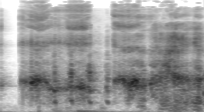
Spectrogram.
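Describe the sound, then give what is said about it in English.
A voice imitates the loud crunching of a big handful of crisps shoved into the mouth: two rough, crackly bursts of noisy mouth sound, split by a short pause, with no actual words spoken. “He used to eat crisps and he'd get a big handful and he'd shove them in his mouth and then you'd hear them all crunch down.”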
